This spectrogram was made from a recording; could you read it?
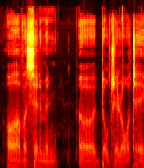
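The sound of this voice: In a British accent, a put-on character voice drones at a fairly slow pace with monotone, flat intonation. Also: man, very deep, low pitch for a man.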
